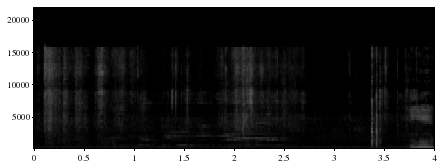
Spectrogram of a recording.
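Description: Quiet handling of a mailed card package, paper and painter's tape being worked by hand, with a single sharp click a little after three seconds. Faint rising and falling whistled calls sound in the background through the middle of it.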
